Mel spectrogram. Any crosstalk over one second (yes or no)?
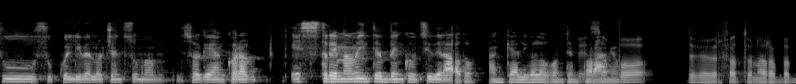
no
